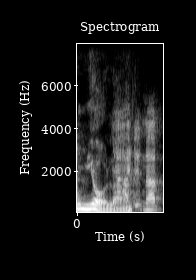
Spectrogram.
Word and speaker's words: Mignola: I just mispronounced his name. Mignola. How did I do Mignola. that? Yeah, Mignola.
